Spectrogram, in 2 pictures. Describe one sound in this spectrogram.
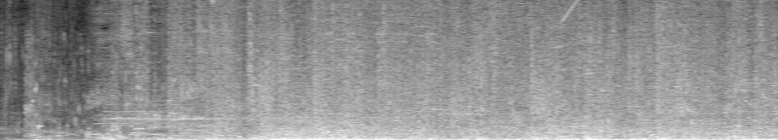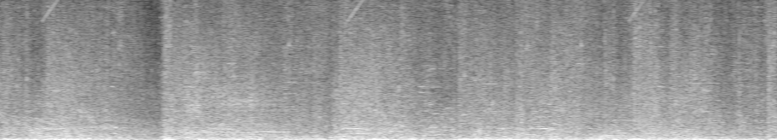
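Fantasy combat sound effects of spells and clashing weapons crackle and boom rapidly.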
